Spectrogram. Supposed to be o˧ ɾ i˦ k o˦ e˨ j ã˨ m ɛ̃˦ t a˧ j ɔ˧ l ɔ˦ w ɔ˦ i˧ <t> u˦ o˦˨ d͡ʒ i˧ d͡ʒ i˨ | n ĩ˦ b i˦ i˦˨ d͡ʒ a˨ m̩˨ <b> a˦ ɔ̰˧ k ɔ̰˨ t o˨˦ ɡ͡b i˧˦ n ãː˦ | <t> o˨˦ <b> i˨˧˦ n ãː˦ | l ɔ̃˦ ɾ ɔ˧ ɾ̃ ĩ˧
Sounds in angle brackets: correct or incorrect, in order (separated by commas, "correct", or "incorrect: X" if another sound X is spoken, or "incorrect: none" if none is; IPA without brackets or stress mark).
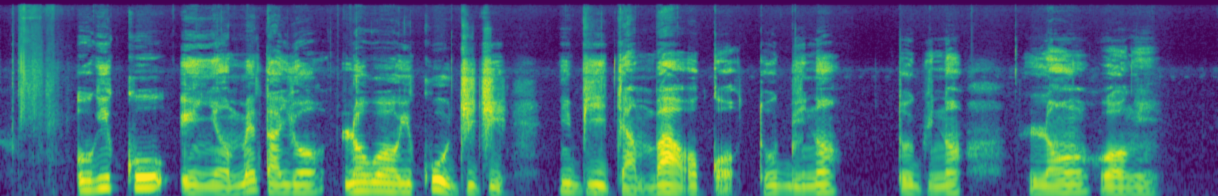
incorrect: k, correct, correct, incorrect: ɡ͡b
